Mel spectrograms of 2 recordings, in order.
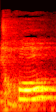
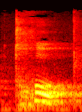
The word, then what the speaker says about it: trop: ¿Por qué trop? Porque quedamos que P final no se pronuncia. Entonces sería trop.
